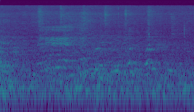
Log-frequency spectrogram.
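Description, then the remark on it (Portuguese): A human voice imitates a sheep's bleat with a wavering, drawn-out bleating tone lasting a couple of seconds, steady in loudness, with faint background noise. “Tem gente que não é bé.”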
